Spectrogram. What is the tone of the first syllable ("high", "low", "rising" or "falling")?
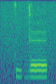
high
